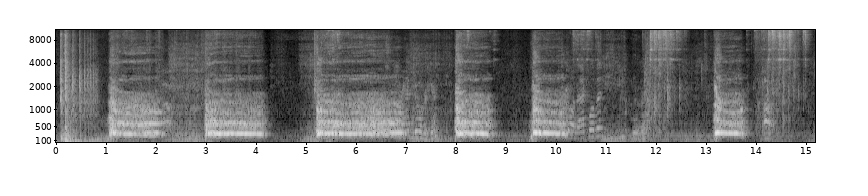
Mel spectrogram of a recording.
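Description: Bloodhound barking and baying at a stranger: about six deep, drawn-out calls, each up to a second long, with pauses between them, a protective reaction to a new person coming in. A sharp thump right at the start.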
